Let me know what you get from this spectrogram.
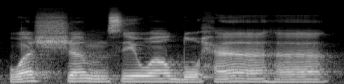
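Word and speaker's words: وضحاها: Wasyamsi waduhaha. Ya, huruf dhad ya. Dia lebih berat pengucapannya. Dha. Wasyamsi waduhaha.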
